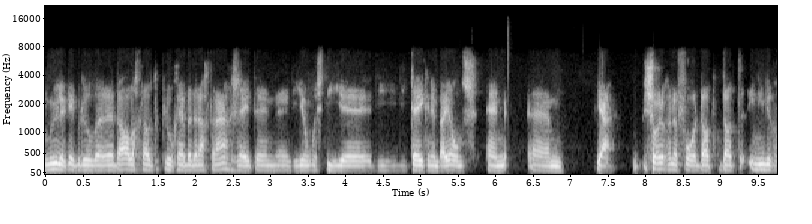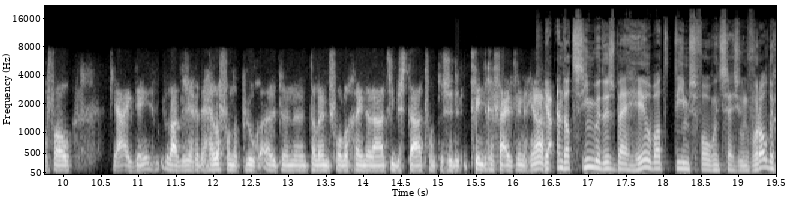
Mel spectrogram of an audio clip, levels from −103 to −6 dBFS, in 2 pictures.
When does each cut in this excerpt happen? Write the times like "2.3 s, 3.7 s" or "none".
none

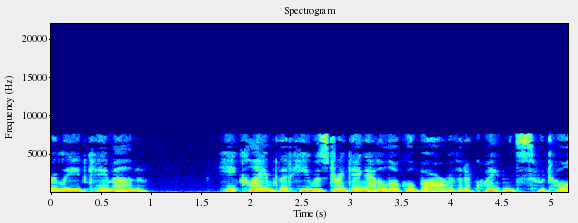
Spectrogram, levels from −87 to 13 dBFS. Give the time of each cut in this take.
1.5 s

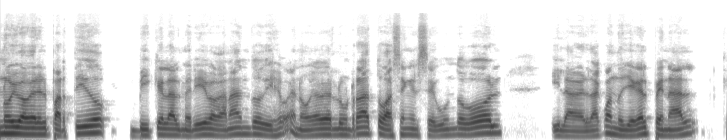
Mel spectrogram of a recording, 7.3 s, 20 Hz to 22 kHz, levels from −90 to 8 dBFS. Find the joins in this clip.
none

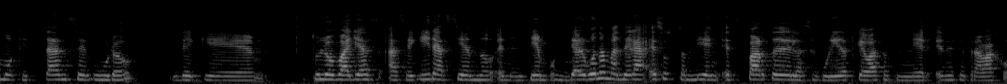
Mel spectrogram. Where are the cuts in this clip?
none

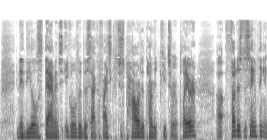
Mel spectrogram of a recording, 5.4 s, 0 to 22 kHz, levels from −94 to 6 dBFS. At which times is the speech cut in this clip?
none

